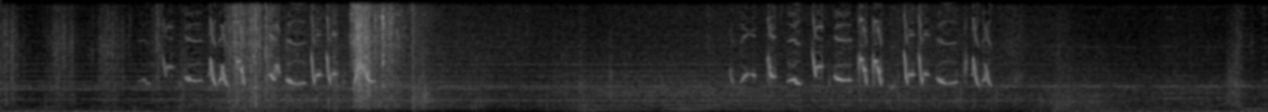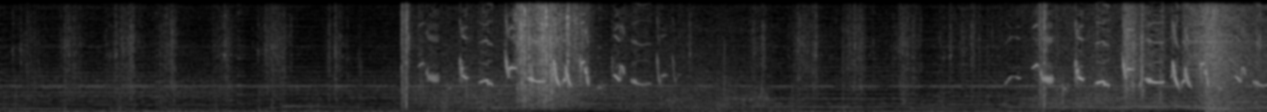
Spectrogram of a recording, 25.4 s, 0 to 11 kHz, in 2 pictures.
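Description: Bird in the Witcher 3 video game chirping in quick, bright bursts, then flying off, over a continuous layer of ambient game music and environmental sound, with repeated chirp clusters throughout.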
